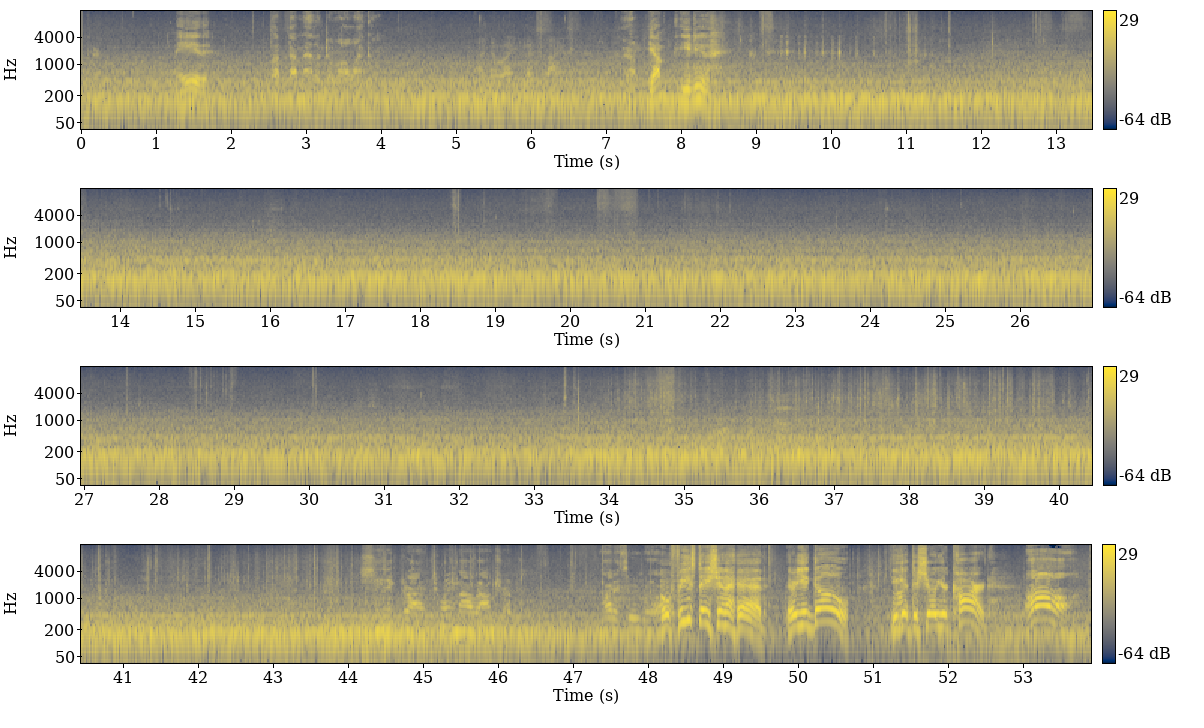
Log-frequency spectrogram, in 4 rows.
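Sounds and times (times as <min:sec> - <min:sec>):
car road and engine noise: 0:00.0 - 0:53.9.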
